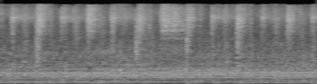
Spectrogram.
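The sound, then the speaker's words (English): Loud, continuous engine roar of Model T cars racing on a dirt track, a dense rumbling drone with faint rhythmic pulsing throughout and no pauses. “They're up! There he goes! Fast Eddie and the Model T's. There's dirt flying everywhere.”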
